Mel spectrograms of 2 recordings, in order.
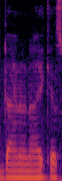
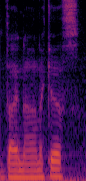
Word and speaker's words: Deinonychus: My mind was blown when they told me the correct pronunciation of Deinonychus was Deinonychus.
